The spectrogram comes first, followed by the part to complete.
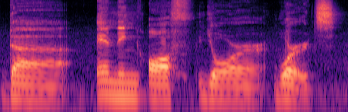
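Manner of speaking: slow, every word end spelled out; drawn-out, careful enunciation of each ending; mock coaching tone, crisp word endings. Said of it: "what's the trick behind Morgan Freeman's voice".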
